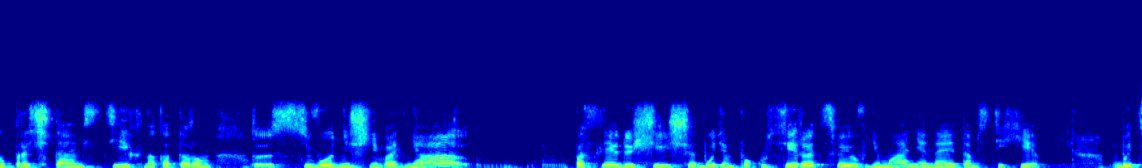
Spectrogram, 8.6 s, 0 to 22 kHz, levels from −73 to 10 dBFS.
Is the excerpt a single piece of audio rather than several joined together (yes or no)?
no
